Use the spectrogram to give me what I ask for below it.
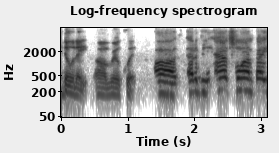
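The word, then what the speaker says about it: Antoine Bey: Wherever you listen to music, all you gotta do is type in my name, which is Antoine Bay. Antoine Bay Mm, is spelled Antoine, and Bay is Bey.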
